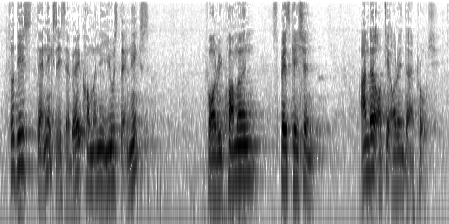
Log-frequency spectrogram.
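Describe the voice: Audible room echo surrounds a man with a dark, mellow tone. His fairly high pitch moves with lively intonation at a moderate pace.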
